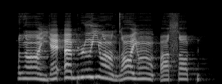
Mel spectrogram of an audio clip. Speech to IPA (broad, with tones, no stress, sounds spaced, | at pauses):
ðˤ ãː˧˩ j æ˥ ʔ a˥ b ɹ ɤ˥ j ɔ̃ː˧˩ dˤ a˥˧ j ɔ̃ː˧˩ ʔ ɑ˧ sˤ ɨ˧˩ p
